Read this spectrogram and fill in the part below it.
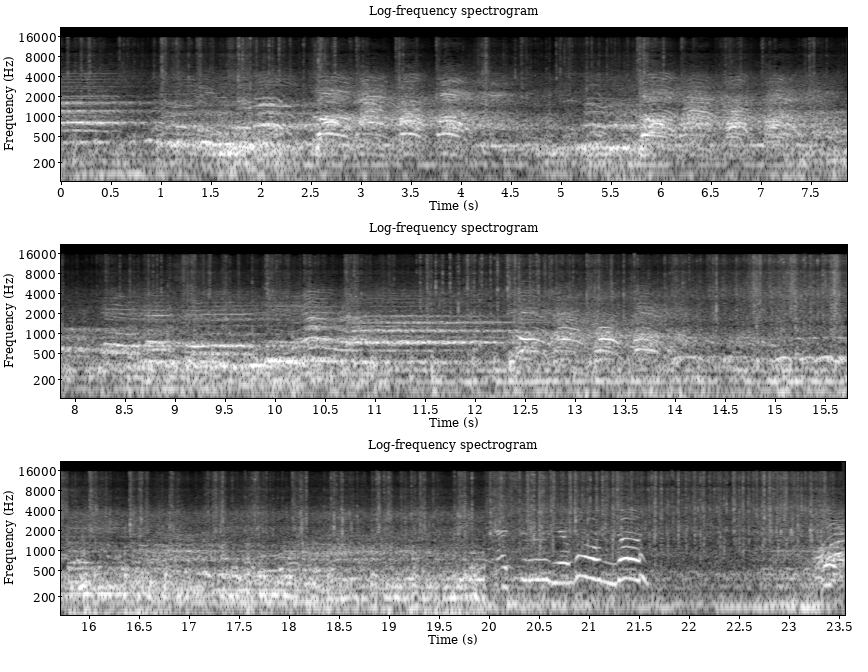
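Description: A large stadium crowd chants and sings together loudly.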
